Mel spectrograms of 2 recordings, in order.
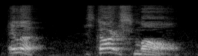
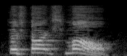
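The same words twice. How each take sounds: First: "start small" said slowly, each word pressed down; slow down and lean on "start small"; slow emphatic advice. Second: "start" hit hard, "small" drawn out slowly; slow emphatic repeat. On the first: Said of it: "teacher stressing key advice". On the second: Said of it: "teacher repeating key advice". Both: Shown as a demonstration.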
